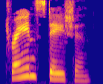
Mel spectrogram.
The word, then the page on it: train station: British English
